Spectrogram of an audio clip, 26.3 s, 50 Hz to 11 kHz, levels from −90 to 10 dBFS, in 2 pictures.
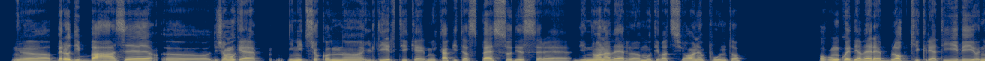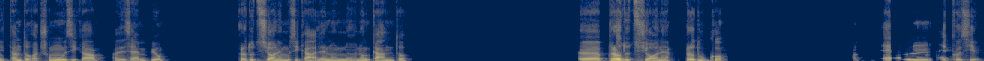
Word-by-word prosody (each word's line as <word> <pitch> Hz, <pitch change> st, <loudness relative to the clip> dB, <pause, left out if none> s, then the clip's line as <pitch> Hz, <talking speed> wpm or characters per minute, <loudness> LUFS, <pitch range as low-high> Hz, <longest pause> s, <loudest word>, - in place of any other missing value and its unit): ehm, 125 Hz, -2 st, -2 dB
però 180 Hz, +4 st, +6 dB
di 165 Hz, -4 st, +1 dB
base, 175 Hz, +5 st, +3 dB
ehm, 105 Hz, -3 st, -5 dB
diciamo 145 Hz, +8 st, +2 dB
che, 125 Hz, -5 st, 0 dB, 0.3 s
mhmm, -, -, -24 dB
inizio 120 Hz, 0 st, -2 dB
con 110 Hz, -2 st, 0 dB
il 110 Hz, -, -8 dB
dirti 125 Hz, +1 st, -3 dB
che 110 Hz, -3 st, -5 dB
mi 105 Hz, -1 st, -5 dB
capita 115 Hz, -1 st, -1 dB
spesso 140 Hz, +7 st, 0 dB
di 115 Hz, -, -6 dB
essere 95 Hz, -4 st, -5 dB
di 105 Hz, +1 st, -7 dB
non 120 Hz, +6 st, +4 dB
aver 110 Hz, -3 st, 0 dB
motivazione, 105 Hz, +7 st, -2 dB
appunto 145 Hz, +9 st, -4 dB, 1.0 s
o 120 Hz, -, 0 dB
comunque 125 Hz, +3 st, +4 dB
di 120 Hz, -1 st, +1 dB
avere 115 Hz, +1 st, +4 dB
blocchi 115 Hz, +2 st, -1 dB
creativi. 125 Hz, +5 st, -4 dB
Ogni 110 Hz, -1 st, -1 dB
tanto 120 Hz, -2 st, -1 dB
faccio 105 Hz, +2 st, -6 dB
musica, 120 Hz, -1 st, +2 dB, 0.3 s
ad 105 Hz, -, -8 dB
esempio. 110 Hz, +5 st, -3 dB, 0.9 s
Produzione 115 Hz, -1 st, 0 dB
musicale, 100 Hz, +2 st, -1 dB
non 100 Hz, -3 st, +1 dB
non 100 Hz, +2 st, -1 dB
canto. 95 Hz, +10 st, -1 dB, 2.3 s
Ehm, 135 Hz, -2 st, +4 dB
produzione. 160 Hz, -, +6 dB
Produco. 115 Hz, -4 st, 0 dB, 1.7 s
A -, -, -19 dB, 0.3 s
ehm, 175 Hz, -1 st, 0 dB
è 125 Hz, -, -10 dB
così. 130 Hz, -1 st, -6 dB
115 Hz, 105 wpm, -23 LUFS, 105-130 Hz, 2.3 s, però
